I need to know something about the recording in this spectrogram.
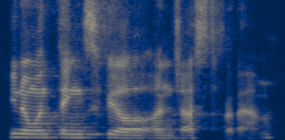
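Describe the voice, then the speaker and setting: A woman's voice: medium pitch, steady tone, moderate pace. A woman who leads a youth organization, talking casually in a panel discussion and thinking aloud with lots of "like" fillers.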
